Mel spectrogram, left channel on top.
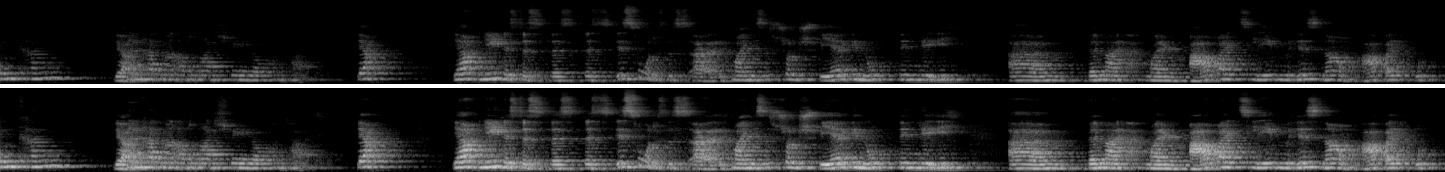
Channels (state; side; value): quieter; left; 10.7 dB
